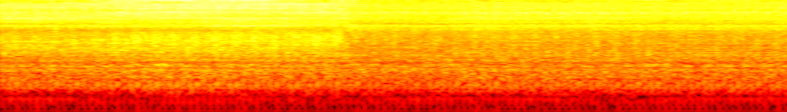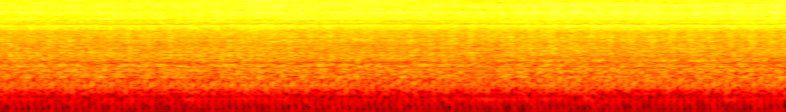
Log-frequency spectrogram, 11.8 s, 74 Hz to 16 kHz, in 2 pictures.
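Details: 1999.5 Audi A4 2.8 at idle, owner suspects a vacuum leak (the brake pedal goes stiff when the engine is off; check valve, suction pump and all PCV lines replaced): a loud, constant airy hiss over the engine note, easing slightly after seconds.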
